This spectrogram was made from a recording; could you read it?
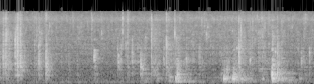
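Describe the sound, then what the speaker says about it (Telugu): Curry leaves, garlic and dried red chillies crackle and sizzle in hot oil as tempering for tomato chutney, sharp close pops and bursts over a steady frying hiss. "తాలింపు వేస్తున్నాను అనమాట పచ్చడికి"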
